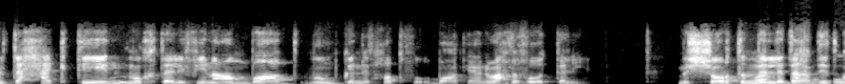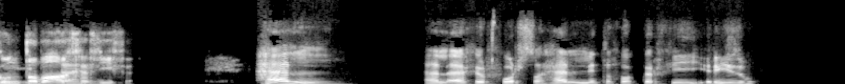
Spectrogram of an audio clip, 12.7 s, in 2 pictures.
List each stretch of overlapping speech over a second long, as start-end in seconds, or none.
5.6-7.2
